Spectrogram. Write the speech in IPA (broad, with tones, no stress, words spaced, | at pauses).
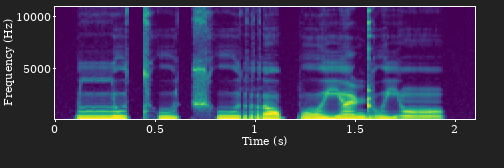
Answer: lːu˦tʰu˨ t͡ʃʰu˦rɔ˦ po˦jɐ̃˦ɖu˨jɔ̃˨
